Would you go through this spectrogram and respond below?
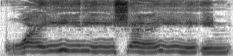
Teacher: Ra tarkik, ra baris bawah tipis. Dan ya sifatnya lin, jadi bila kita sebut ni kita macam tersenyum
